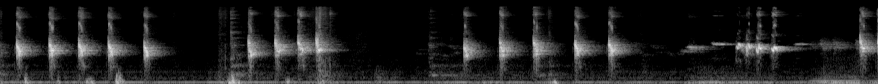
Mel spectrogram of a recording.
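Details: Yellow-vented bulbul giving the aggressive "cuk cuk ngamuk" song used to provoke other bulbuls: long series of sharp, clipped notes in quick runs, with a brief warbled phrase near the end and some thumps.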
